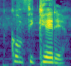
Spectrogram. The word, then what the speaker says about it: conficere: Proviene del latín confirense, ¿no? ¿Se dice así? – Conficere. – Conficere.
